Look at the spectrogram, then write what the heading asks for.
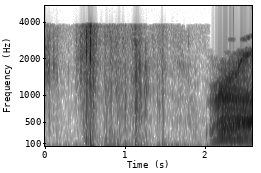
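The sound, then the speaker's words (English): Quiet rustling and scuffling give way to a sudden, loud lion roar that swells and holds through the end. “Mouse sits up. He follows that roar.”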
